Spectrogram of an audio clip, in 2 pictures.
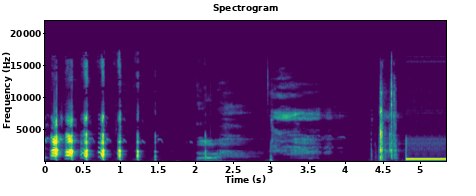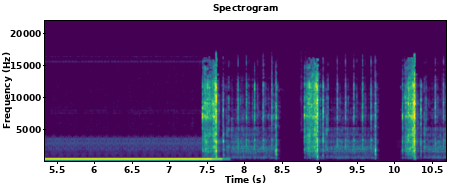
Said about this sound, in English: Standard rotary dial. Wait, is this back in time as well? Well, it's only the old phones that can reach the afterlife, yeah.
